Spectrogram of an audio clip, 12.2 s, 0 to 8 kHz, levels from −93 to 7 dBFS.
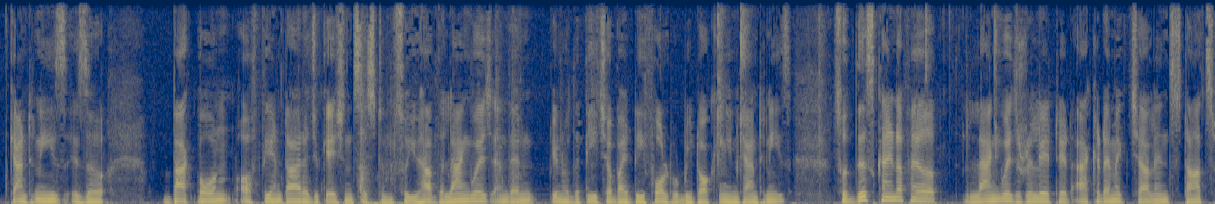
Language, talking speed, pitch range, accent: English, 185 wpm, 105-120 Hz, Indian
